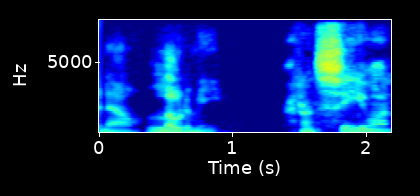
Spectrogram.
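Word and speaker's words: Lotame: these um estimates great it's l-o-t-a-m-e it's pronounced low to me low to me i don't even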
